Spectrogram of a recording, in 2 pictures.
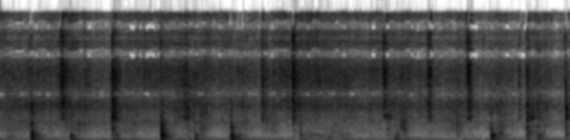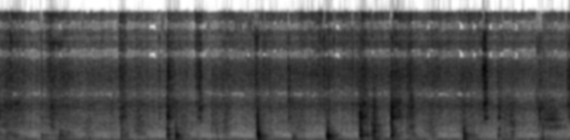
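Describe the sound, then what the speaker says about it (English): A big pot of rice for arroz con gandules is stirred and sautéed, a spoon scraping and clattering irregularly against the pot over a continuous soft sizzle, with no talking. "And I want to saute the rice a little bit. So I'm just going to continue to stir, but not too much."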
